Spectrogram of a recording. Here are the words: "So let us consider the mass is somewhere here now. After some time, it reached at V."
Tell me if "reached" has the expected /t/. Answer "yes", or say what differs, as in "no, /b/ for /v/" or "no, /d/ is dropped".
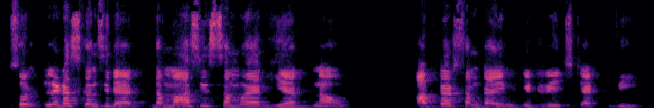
yes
